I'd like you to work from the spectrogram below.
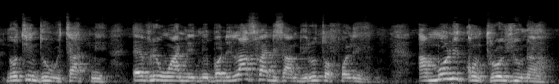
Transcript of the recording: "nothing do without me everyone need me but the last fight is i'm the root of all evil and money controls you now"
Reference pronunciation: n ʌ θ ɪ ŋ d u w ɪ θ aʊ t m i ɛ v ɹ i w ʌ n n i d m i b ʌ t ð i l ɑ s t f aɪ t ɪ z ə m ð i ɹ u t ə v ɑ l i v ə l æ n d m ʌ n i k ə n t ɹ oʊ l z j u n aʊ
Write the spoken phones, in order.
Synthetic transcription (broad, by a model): n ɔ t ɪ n d u w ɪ t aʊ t m i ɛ v ɹ i w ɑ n n i d m i b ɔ t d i l ɑ s t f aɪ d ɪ s ə m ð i ɹ u t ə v ɑ l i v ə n m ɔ n i k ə n t ɹ oʊ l j u n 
